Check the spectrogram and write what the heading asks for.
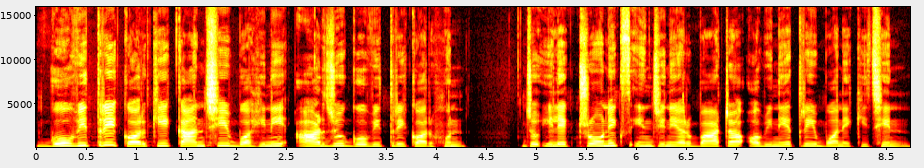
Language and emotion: Nepali, neutral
